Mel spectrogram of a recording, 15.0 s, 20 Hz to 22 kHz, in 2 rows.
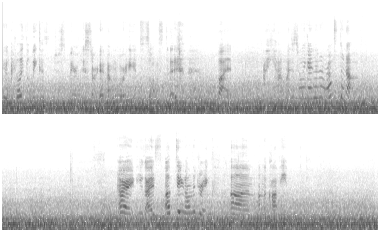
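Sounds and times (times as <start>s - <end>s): woman speaking: 0.0s - 4.6s, 5.2s - 7.2s, 9.8s - 13.2s
car road and engine rumble: 0.0s - 15.0s.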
